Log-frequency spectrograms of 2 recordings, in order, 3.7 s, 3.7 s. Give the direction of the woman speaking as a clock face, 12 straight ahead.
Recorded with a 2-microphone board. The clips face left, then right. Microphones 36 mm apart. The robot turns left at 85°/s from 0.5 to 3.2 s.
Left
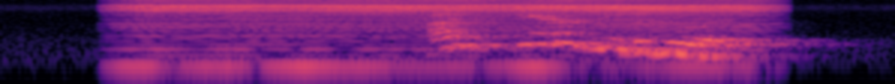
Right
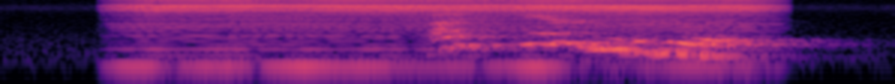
7 o'clock.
